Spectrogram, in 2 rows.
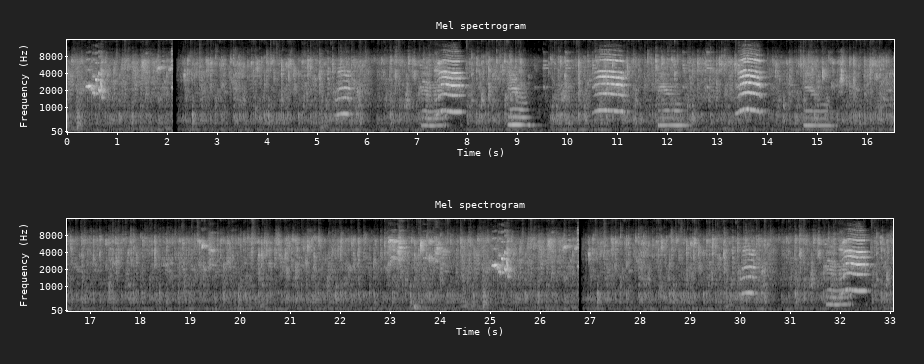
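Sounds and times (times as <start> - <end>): parrot meow-like call: 5.4 - 5.8, 10.5 - 11.3, 13.4 - 14.0, 30.0 - 30.5, 31.8 - 32.6.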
